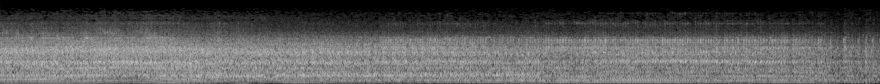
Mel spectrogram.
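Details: Nissan S14 SR20DET at rough idle with a dry metallic rattle, three to four taps a second; fixed by replacing the timing chain tensioner.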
